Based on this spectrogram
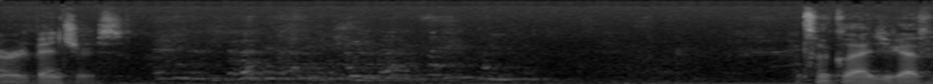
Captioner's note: audience laughing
